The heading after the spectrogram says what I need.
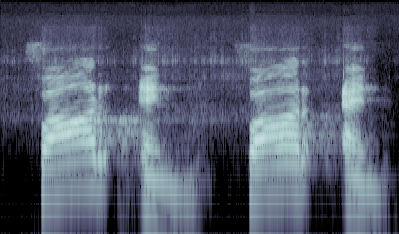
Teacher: If the next word starts with the vowel sound, the previous R is pronounced.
